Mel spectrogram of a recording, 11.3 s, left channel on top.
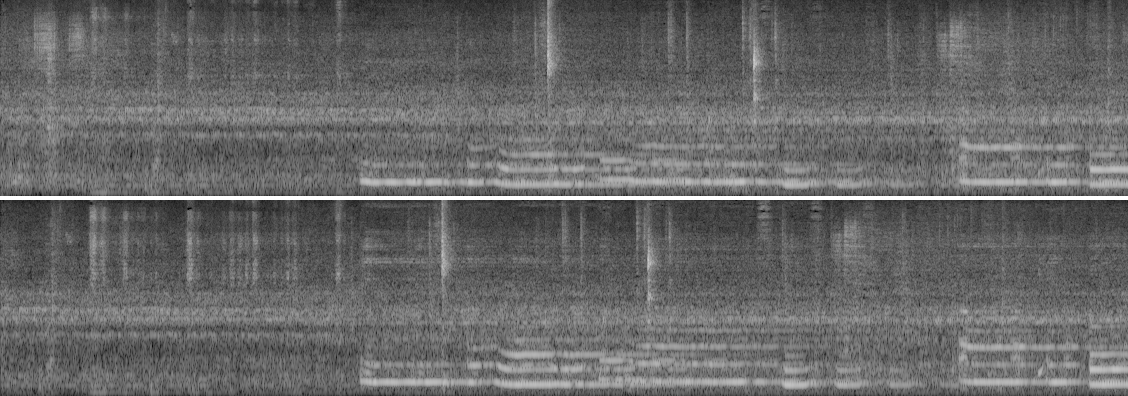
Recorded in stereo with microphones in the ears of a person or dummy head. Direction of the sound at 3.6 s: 75° right (ahead or behind).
